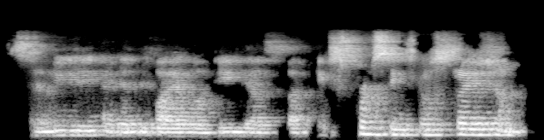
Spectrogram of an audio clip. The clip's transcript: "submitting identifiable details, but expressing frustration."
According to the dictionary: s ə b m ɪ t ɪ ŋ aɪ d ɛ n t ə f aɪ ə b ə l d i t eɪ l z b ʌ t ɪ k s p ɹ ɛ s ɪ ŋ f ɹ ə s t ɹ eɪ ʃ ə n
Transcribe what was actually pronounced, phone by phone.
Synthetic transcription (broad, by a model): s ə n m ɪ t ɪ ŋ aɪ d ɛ n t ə f aɪ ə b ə n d i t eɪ l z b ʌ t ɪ k s p ɹ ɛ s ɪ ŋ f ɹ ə s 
